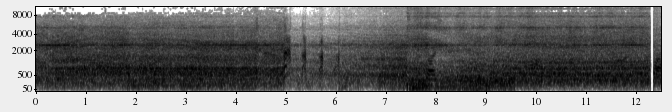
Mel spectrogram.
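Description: Steady whine of jet aircraft engines running on the apron: a rushing noise with high steady tones over it, dipping briefly twice about five seconds in.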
